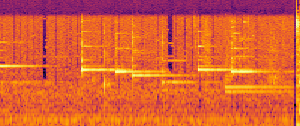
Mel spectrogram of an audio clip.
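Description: Small hand-cranked music box playing a slow tune of high, ringing plucked-comb notes, one after another as the crank is turned.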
